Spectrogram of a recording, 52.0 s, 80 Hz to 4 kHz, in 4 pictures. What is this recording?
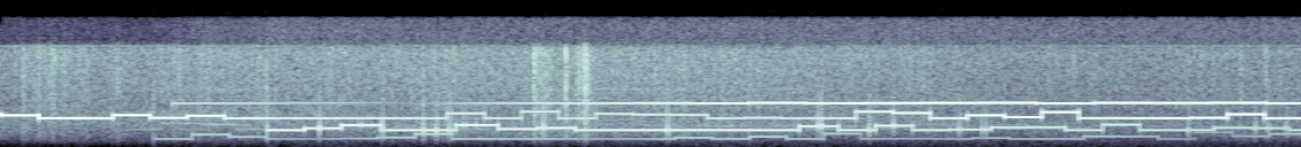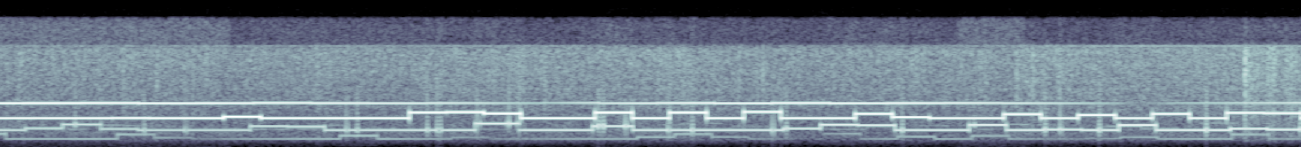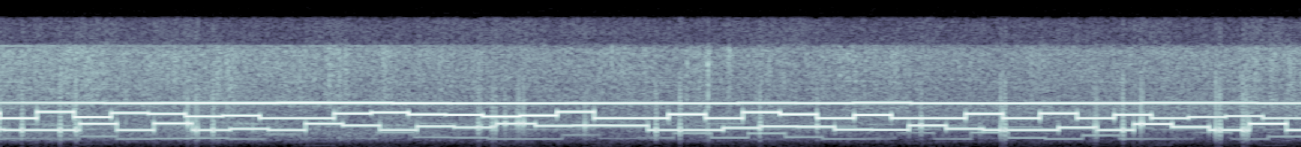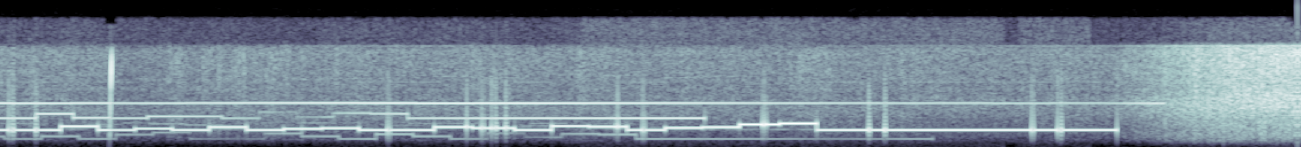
Double Melodies
Two melodies from 14077 on shortwave. No idea what it is. Picked up and recorded with Twente university's online radio receiver.
14077, creepy, encrypted-content, melody, music, mysterious, mystery, numbers-station, radio, shortwave, static, the-14077-project, tones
